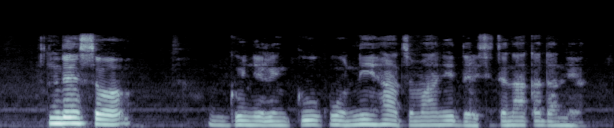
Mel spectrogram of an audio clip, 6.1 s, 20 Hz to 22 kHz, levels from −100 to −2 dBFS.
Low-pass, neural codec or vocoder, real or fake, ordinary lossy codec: 7.2 kHz; codec, 16 kHz, 8 kbps, FreqCodec, larger model; fake; none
